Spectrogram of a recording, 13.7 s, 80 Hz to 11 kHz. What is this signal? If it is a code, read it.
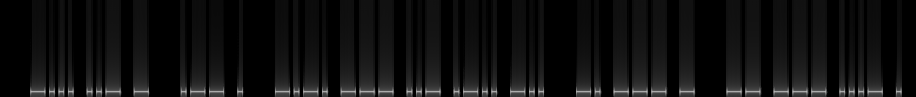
Morse code, heard as a keyed tone, about 17 wpm, 700 Hz. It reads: BUT WE COULD NOT MOVE
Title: Sentences from Top 1000 Words - Review Part 2 - 17wpm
